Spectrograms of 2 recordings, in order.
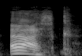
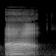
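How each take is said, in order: First: The K sound is clearly pronounced. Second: The K sound is not clearly pronounced. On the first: The speaker calls it right. "I make sure I hit that K by saying ask" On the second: The speaker calls it wrong. "I said act"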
